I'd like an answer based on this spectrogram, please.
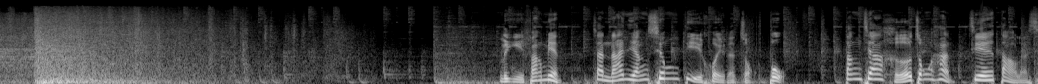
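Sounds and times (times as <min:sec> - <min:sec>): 
helicopter engine exploding with sparks and smoke: 0:00.0 - 0:02.9
speech: 0:05.0 - 0:10.3.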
